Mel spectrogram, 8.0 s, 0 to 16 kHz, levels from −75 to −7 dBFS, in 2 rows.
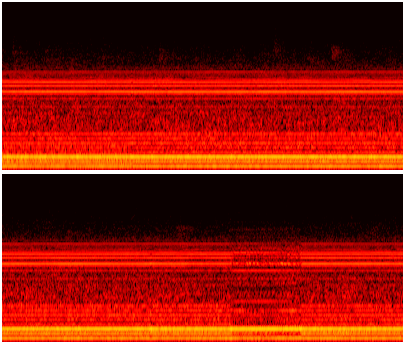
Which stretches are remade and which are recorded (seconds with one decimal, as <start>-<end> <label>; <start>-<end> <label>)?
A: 0.0-6.3 recorded; 6.3-7.0 remade; 7.0-8.0 recorded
